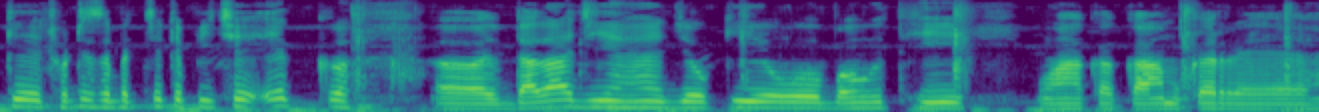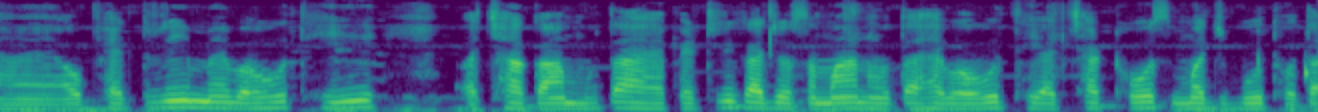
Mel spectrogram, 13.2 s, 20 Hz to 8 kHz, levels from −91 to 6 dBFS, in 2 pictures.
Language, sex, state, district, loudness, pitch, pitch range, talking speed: Hindi, male, Chhattisgarh, Balrampur, -20 LUFS, 145 Hz, 135-160 Hz, 195 wpm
